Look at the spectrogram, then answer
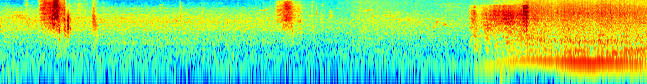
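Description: Car engine in the video game L.A. Noire, a low steady rumble with brief broadband bursts early on, then swelling louder near the end as the engine revs up and a rising tone settles into a sustained drone.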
